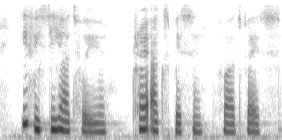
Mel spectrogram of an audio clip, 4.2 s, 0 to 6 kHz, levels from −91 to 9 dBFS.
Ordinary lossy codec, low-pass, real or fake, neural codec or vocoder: MP3, 48 kbps; 5.4 kHz; real; none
